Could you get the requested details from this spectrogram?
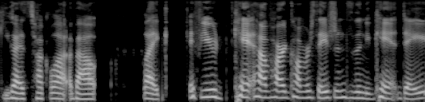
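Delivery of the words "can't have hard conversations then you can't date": ordinary talk, nothing marked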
